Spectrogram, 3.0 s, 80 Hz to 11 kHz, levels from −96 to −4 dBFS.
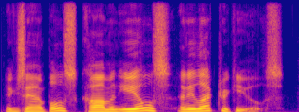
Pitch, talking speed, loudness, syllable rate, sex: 180 Hz, 120 wpm, -16 LUFS, 4.1 syllables/s, male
